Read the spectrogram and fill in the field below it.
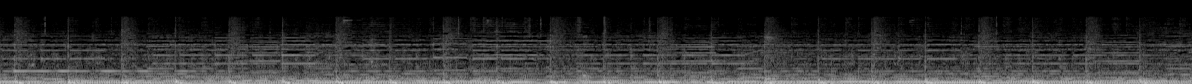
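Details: Background music with guitar-like tones over a low rumble, with faint speech; no animal calls are heard.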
